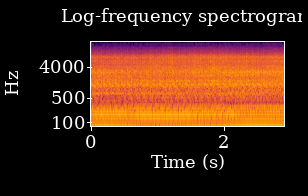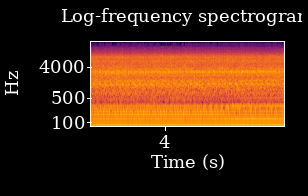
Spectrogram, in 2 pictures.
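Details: 2005 Ford F350 6.0 diesel just fitted with new custom big exhaust, after start-up: deep steady idle with even low throb, no knocks or misses; running smoothly.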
